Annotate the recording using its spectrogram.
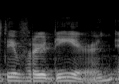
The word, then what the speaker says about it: dividere: So divide is a Latin word that's actually pronounced as dividere. And excuse me if I'm chopping up that word, but it's originally Latin.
